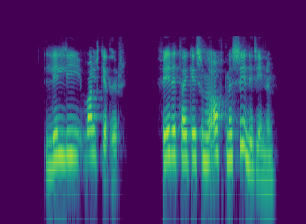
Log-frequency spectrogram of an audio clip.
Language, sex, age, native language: Icelandic, female, 30-39, Icelandic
